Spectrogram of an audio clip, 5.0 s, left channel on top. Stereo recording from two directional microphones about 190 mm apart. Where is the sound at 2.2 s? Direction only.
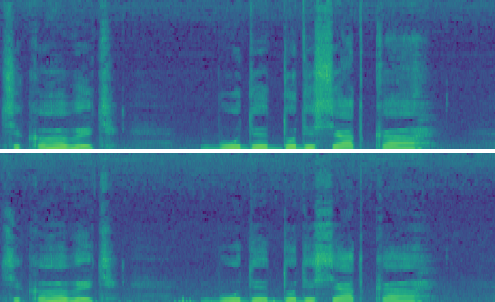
15° left (ahead or behind).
